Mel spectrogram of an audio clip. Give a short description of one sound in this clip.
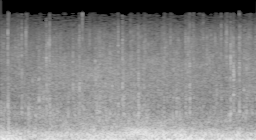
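Small fires crackle among debris.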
